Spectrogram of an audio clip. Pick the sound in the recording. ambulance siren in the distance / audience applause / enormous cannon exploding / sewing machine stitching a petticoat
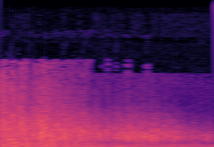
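enormous cannon exploding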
